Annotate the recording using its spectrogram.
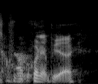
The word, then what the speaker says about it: Quinnipiac: He was the captain of his uh, NCAA team in Quinnipiac, or I'm saying that wrong. yeah, yeah, no, that's Quinnipiac.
